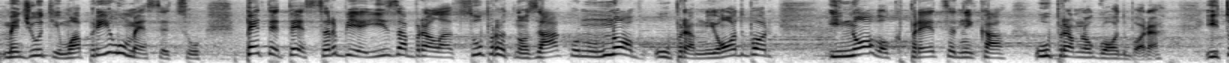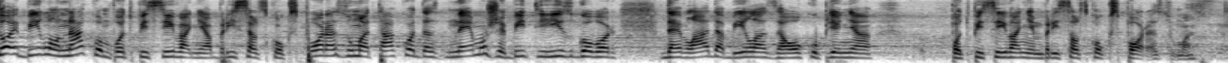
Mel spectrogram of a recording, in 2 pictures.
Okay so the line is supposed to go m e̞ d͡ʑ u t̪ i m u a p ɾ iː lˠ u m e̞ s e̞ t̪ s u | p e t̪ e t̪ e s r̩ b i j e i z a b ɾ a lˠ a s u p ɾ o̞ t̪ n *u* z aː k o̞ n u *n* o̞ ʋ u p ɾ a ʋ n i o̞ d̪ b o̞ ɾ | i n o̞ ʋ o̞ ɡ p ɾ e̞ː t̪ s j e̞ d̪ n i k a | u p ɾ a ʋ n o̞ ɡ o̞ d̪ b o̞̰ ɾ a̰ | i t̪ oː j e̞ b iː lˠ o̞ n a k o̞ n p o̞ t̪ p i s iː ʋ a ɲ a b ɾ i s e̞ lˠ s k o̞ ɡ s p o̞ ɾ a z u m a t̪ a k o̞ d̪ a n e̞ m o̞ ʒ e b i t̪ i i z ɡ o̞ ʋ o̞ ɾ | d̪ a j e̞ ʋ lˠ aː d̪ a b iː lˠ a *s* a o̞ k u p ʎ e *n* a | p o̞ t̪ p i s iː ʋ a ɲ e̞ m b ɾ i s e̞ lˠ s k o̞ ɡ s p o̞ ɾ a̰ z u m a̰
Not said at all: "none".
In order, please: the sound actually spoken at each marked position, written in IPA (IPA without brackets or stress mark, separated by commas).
o, n, z, ɲ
